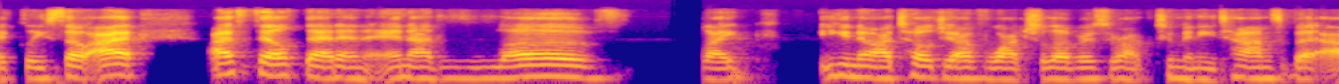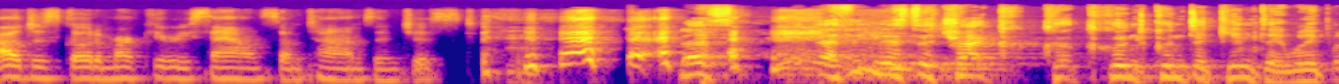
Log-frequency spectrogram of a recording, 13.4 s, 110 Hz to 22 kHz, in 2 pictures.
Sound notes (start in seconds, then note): 9.1 laughing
